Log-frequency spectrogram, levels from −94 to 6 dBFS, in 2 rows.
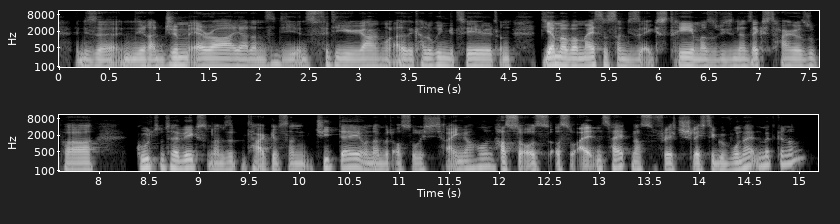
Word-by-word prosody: in - - -6
dieser 95 -1 0
in 95 0 -2
ihrer 100 -1 +2
Gym 110 +3 +2
Era, 105 -1 +5
ja, 100 -1 +2
dann 100 0 -1
sind 130 +7 -7
die 95 +1 -4
ins 95 0 -6
Fitty 110 -1 -4
gegangen 100 0 +1
und - - -5
alle 100 0 +2
Kalorien 105 +2 0
gezählt. 100 0 +1
Und 100 0 -5 0.3
die - - +9
haben 115 0 +9
aber 105 -1 +7
meistens 110 +1 +2
dann 100 - -2
diese 95 -1 -5
extrem 110 -3 +1
also 95 -1 -2
die 95 - -5
sind 95 +2 -4
ja 100 0 0
6 100 +2 0
Tage 100 -1 -1
super 100 0 0 0.4
gut 135 +3 0
unterwegs. 125 0 +1
Und - - -7
am 95 -1 -3
siebten 110 +2 -8
Tag - - -2
gibt's 100 -1 -5
dann 95 0 -5
'n - - -22
Cheat 130 +3 -5
Day 135 +1 +3
und 100 -6 -2
dann 95 - -2
wird 100 - -6
auch 95 - -5
so 95 +1 -9
richtig 95 -1 -9
reingehauen. 120 +5 -3
Hast - - 0
du - - +3
aus - - -2
aus - - -5
so - - -8
alten 125 - +2
Zeiten 125 +1 -2
hast 105 +3 -7
du - - -27
vielleicht 100 -3 -2
schlechte 100 +1 -1
Gewohnheiten 105 - -2
mitgenommen? 185 - -4
100 Hz, 250 wpm, -23 LUFS, 100-115 Hz, 0.4 s, die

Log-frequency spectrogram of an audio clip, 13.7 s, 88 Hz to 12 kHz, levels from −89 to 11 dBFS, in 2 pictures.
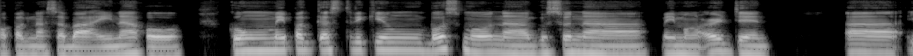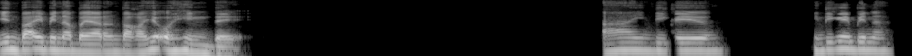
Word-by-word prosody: kapag 105 -1 -4
nasa 105 0 -3
bahay 100 +1 +1
na 115 +1 +1
ako." 95 -1 +2 0.3
Kung 140 +1 +1
may 145 +1 +2
pagka-strict 150 +1 -2
yung 150 -1 -2
boss 165 +3 +2
mo 125 -3 +2
na 115 -3 0
gusto 120 +2 -3
na 110 -2 0 0.2
may 115 - -1
mga 110 -1 -3
urgent, 120 -5 0 0.6
ah, 125 -2 +1
'yon 155 +2 +3
ba 150 +1 +5
ay 155 - +2
binabayaran 130 -3 +3
ba 125 - +2
kayo 165 +5 +3
o - - +3
hindi? 115 -8 0 2.7
Ah, 150 +2 -2
hindi 145 -1 -4
kayo 145 -1 0 0.7
hindi 140 +1 -3
kayo 165 -1 +4
bina 150 -3 -1
130 Hz, 140 wpm, -21 LUFS, 110-145 Hz, 2.7 s, ba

